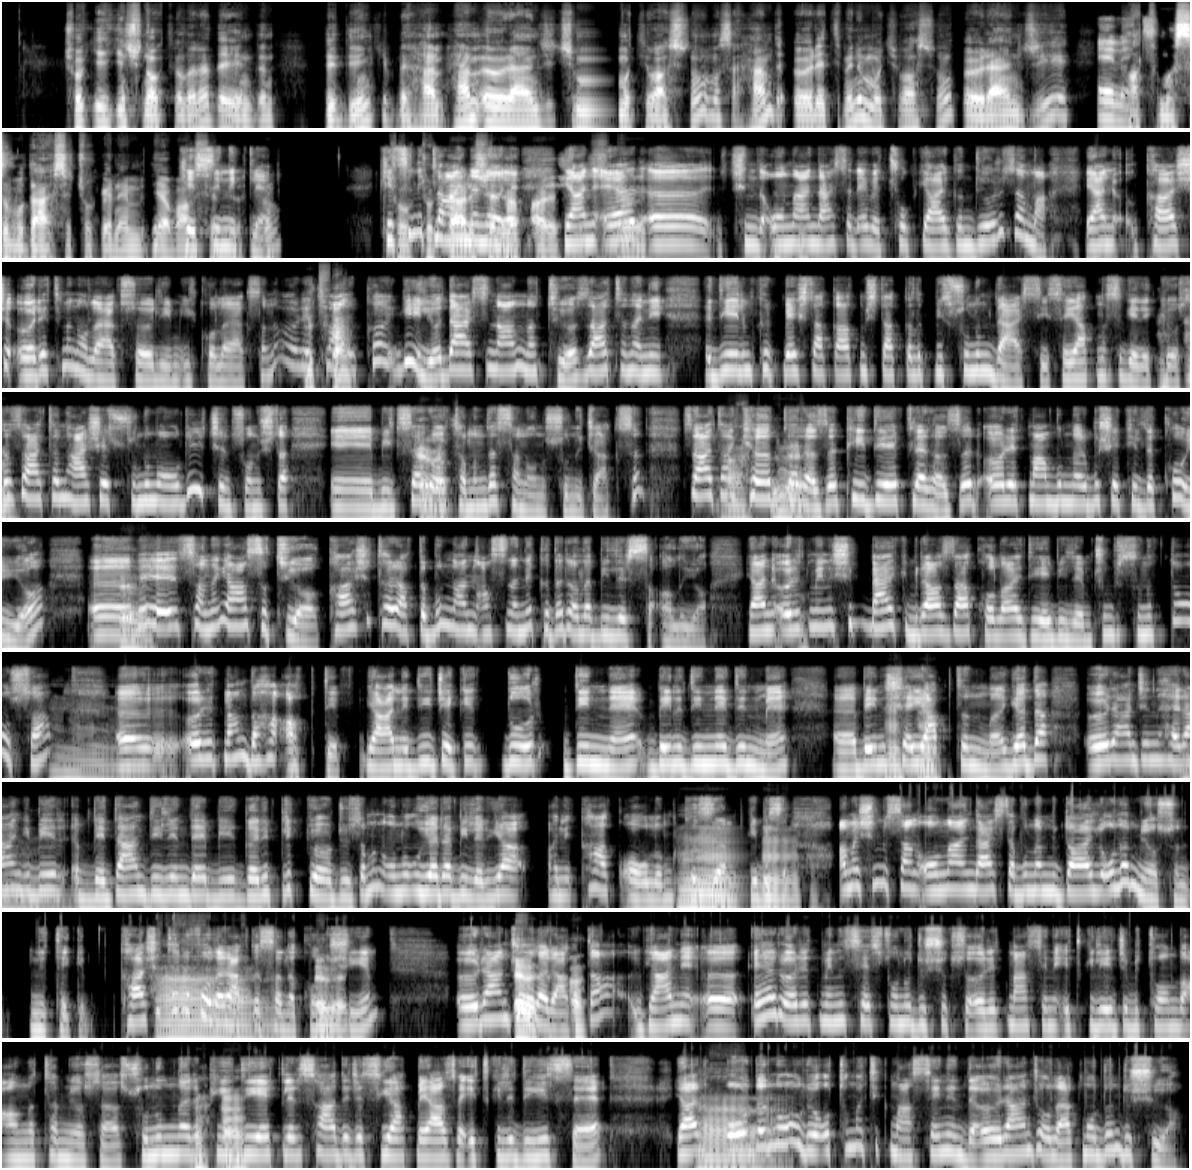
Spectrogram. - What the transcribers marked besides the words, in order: unintelligible speech; other background noise; in English: "PDF'ler"; drawn out: "Hıı"; drawn out: "Ha"; in English: "PDF'leri"; drawn out: "Ha"
- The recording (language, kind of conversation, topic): Turkish, podcast, Online derslerden neler öğrendin ve deneyimlerin nasıldı?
